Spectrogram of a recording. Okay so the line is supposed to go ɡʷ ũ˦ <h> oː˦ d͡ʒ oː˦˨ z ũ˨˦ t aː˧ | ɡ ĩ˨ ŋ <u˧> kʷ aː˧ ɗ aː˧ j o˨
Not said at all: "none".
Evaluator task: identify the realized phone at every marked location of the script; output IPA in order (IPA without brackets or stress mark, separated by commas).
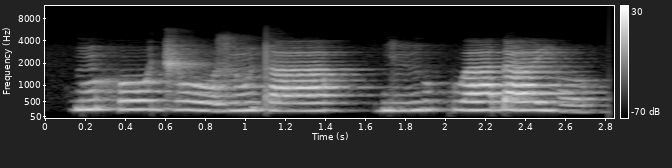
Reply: h, u˧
